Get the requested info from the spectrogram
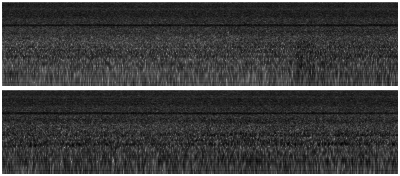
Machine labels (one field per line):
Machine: pump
